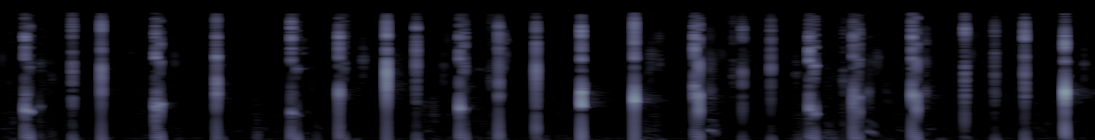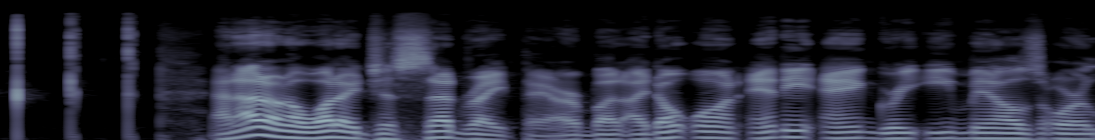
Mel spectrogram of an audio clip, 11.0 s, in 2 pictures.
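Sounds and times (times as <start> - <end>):
voice imitating tongue clicking sounds: 0.0 - 6.3
speech: 6.5 - 10.9.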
